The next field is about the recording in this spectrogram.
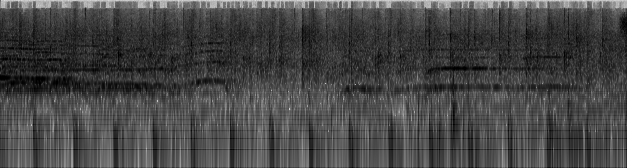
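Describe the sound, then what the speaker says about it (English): Audience applause and cheering at a live stand-up comedy night in Walthamstow, a sustained crowd clatter with music beats running underneath and a voice calling out over it. "please keep the applause going"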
